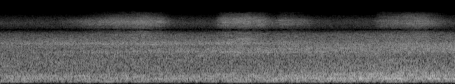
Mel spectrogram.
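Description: A Metro-North electric multiple-unit train rolling slowly along the platform, growing steadily louder. Its rumble and rail noise run throughout, with three short bursts of high hiss.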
